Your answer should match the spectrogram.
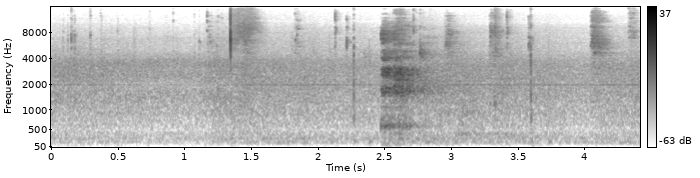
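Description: A few light clicks from a computer keyboard and mouse as a short word is typed and a dialog button is clicked. About two and a half seconds in there is one short, louder vocal sound from the room.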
